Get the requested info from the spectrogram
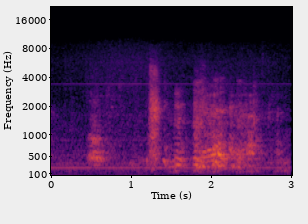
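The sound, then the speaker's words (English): A dog named Alf barks a few times from downstairs, the muffled barks coming in short bursts over about three seconds. “My dog downstairs, they're part of the Bible study. He barked right at the right point.”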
